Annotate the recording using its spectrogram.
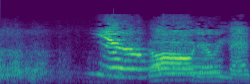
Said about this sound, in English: Oh, there he is. That cat. Junior, put the cat outside.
